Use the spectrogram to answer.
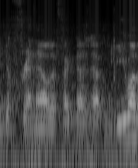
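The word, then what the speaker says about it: Fresnel: All right, that is the frenel. Even over here the same thing is happening. Frenel fel the s is silent.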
